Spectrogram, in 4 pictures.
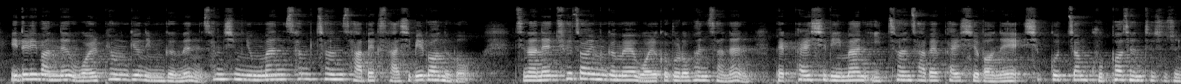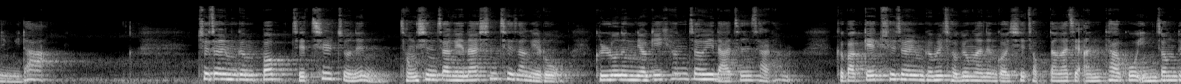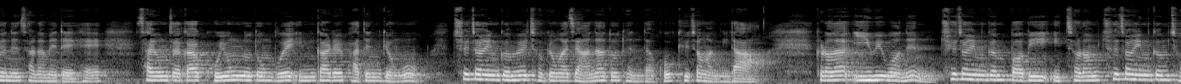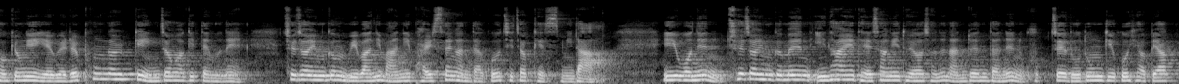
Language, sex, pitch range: Korean, female, 165-210 Hz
